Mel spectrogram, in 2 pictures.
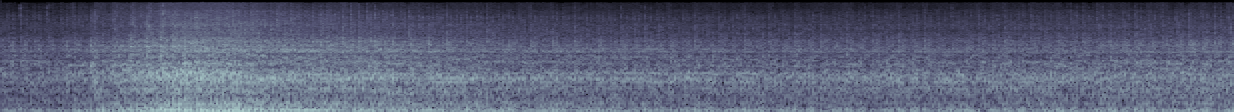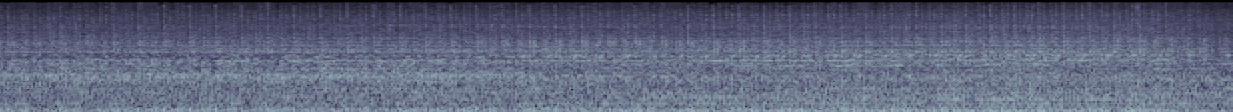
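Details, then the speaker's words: Vintage British twin motorcycle idling after carb needle replacement and freshly set jet adjustment and idle, timing not yet strobed; steady, even low putter with no misses or stumbles; normal idle. "All right, it started right up. I set the [Music] jet adjustment jet and I set the idle. It sounds good. Yeah, that sounds good. I'm happy with it."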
